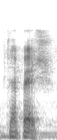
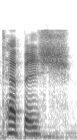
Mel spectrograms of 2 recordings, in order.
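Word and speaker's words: Țepeș: Tepesh. Vlad Tepish. There's actually multiple spellings and pronunciations of the name, depending on which language you're saying it in.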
